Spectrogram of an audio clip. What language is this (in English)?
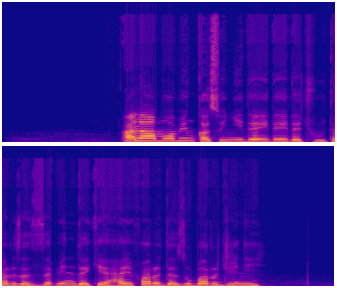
Hausa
